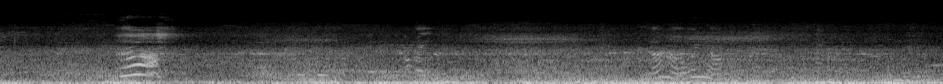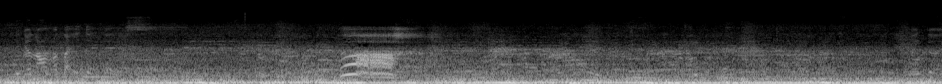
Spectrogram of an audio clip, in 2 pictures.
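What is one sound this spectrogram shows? Wind rushes loudly past throughout.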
